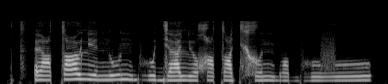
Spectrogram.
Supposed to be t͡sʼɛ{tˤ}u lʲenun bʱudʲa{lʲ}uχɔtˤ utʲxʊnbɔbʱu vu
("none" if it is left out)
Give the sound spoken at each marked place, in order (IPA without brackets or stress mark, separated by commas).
tˤ, lʲ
